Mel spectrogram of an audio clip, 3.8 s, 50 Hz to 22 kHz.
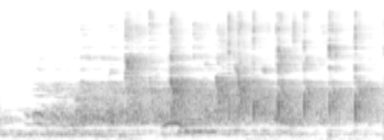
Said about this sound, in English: The 20 old people just clapped.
